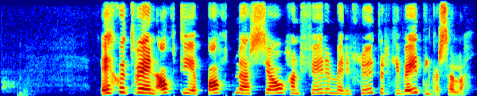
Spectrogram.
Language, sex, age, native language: Icelandic, female, 20-29, Icelandic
